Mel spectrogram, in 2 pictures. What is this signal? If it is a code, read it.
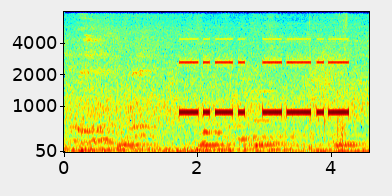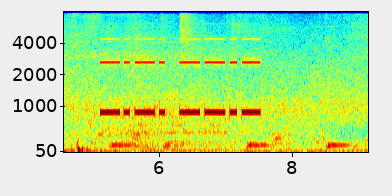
Morse code, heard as a keyed tone, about 14 wpm, 880 Hz, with radio static and the noise of a cafe. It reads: CQ CQ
